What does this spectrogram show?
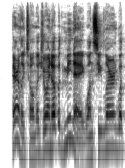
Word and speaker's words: Mine: m I know it's I know it's spelled like mine but it's min hell no wow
